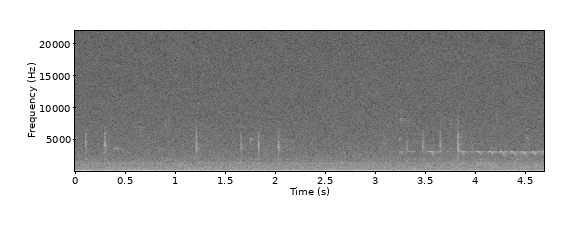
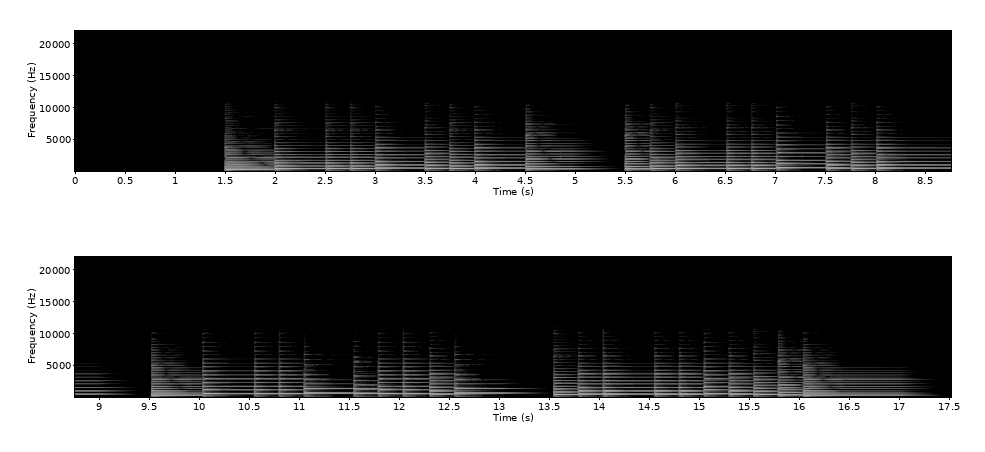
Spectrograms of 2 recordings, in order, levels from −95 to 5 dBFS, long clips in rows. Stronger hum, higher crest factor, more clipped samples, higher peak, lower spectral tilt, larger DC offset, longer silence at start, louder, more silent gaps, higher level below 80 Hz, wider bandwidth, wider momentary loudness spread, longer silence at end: neither; about the same, 14 dB vs 14 dB; neither; first, -4 dBFS vs -20 dBFS; about the same, -4 dB/octave vs -4.5 dB/octave; neither; second, 0 s vs 1.5 s; first, -24 LUFS vs -34 LUFS; second, none vs 5.46-5.51 s, 9.44-9.53 s, 13.49-13.55 s; first, -22 dBFS vs -78 dBFS; first, over 20 kHz vs 9.2 kHz; second, 2 LU vs 11 LU; second, 0 s vs 0.35 s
